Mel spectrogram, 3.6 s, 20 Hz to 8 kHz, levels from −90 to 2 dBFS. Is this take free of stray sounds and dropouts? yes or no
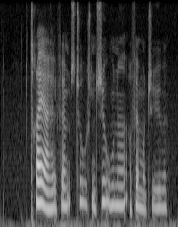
yes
